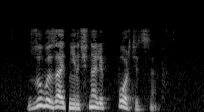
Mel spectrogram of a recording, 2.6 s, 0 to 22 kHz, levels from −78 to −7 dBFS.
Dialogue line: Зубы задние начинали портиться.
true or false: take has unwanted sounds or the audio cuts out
true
